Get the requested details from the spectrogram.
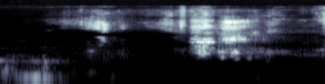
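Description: Fabric rustles as someone shifts on bedding.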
